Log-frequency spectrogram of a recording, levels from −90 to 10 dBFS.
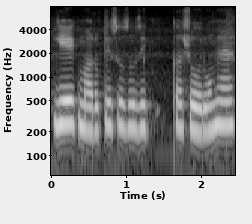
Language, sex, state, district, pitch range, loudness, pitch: Hindi, female, Punjab, Fazilka, 220-245 Hz, -16 LUFS, 235 Hz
